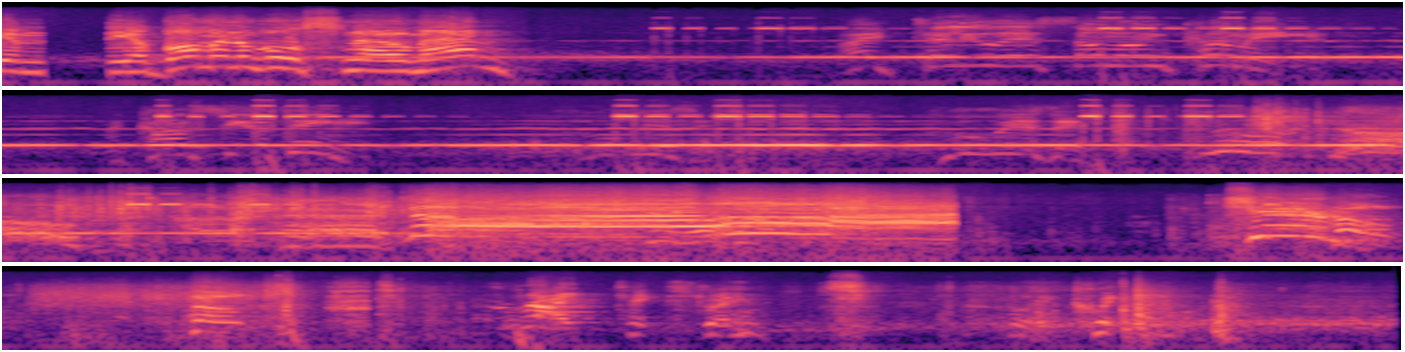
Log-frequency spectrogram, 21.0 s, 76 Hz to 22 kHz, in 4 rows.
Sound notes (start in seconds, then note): 11.1 Jim screams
